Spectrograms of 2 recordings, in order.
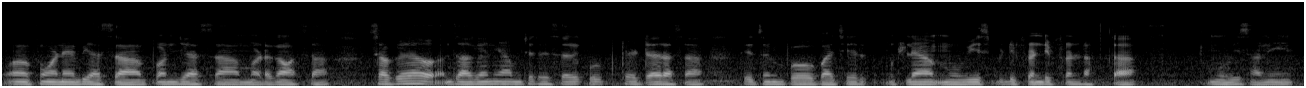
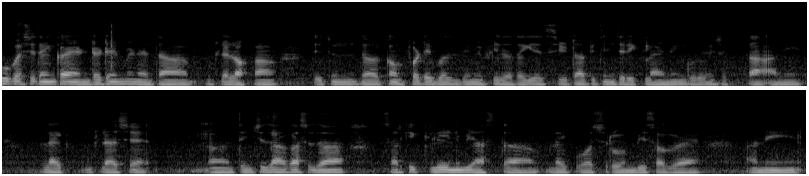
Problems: constant background noise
